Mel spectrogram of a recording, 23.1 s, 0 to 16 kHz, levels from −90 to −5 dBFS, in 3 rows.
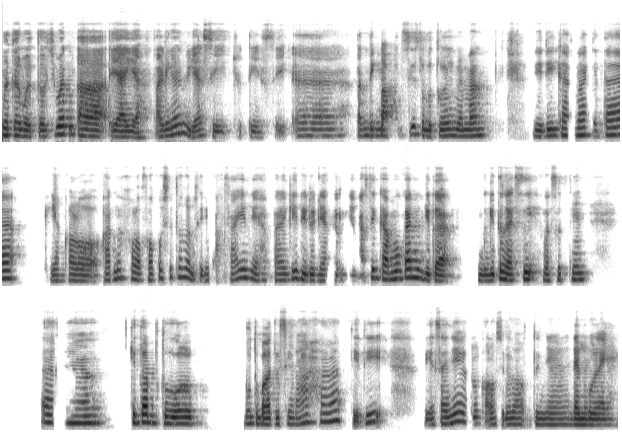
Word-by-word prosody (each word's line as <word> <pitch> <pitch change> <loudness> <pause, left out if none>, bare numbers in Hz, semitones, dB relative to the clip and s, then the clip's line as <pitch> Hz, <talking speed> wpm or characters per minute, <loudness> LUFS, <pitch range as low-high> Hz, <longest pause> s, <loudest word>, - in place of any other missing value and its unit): Betul 180 -1 +4
betul. 155 +1 +1
Cuman, 210 +1 +5 0.2
eee, 165 -2 +7 0.2
iya 155 -1 +6
iya. 135 - +3 0.2
Palingan 195 +9 +1
iya, 145 +2 +2
sih, 145 -1 -3 0.2
cuti, 145 - -12 0.2
sih. - - -9 0.2
Eee, 170 0 -6
penting 175 +1 -2
banget, 155 0 0
sih, 205 - -1
sebetulnya 165 +1 0
memang. 165 +1 +2 0.7
Jadi 155 +2 0 0.2
karena 185 +1 0
kita 160 +4 -4 0.8
yang 150 0 -4
kalau 150 -2 0 0.2
karena 165 +5 -2
kalau 180 -5 -1
fokus 160 +6 -3
itu 235 - -13
nggak 225 -3 0
bisa 150 - -6
dipaksain, 185 +7 -4
ya, 155 - -5
apalagi 160 +3 -4
di 170 - +5
dunia 150 -1 0
kerja, 300 -1 -9
pasti 225 - -2
kamu, 180 +1 +5
kan, 225 - +8 0.2
juga, 155 -1 +5 0.5
begitu 150 +4 +1
nggak, 160 -2 +4
sih, 185 -1 +5 0.2
maksudnya. 160 +2 -4 1.4
Eee, 185 0 +1 0.6
kita 205 0 +6
betul 175 -2 +3 0.8
butuh 175 -1 -2
banget 160 0 +5
istirahat. 210 +10 -1 0.2
Jadi, 200 - -2 0.7
biasanya 170 +6 0 0.2
eng 170 0 -5
kalau 155 - -1
sudah 155 +1 -2
waktunya 150 -1 -3 0.3
dan 150 - +6
boleh, 145 -1 +2
170 Hz, 145 wpm, -26 LUFS, 155-185 Hz, 1.4 s, kan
